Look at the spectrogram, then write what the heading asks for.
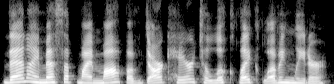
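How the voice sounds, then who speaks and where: Woman, storybook narration, expressive, fairly high pitch, bright tone, close dry sound. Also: moderate pace, dry recording. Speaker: teacher reading aloud.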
